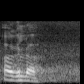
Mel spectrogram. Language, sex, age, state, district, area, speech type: Punjabi, male, 60+, Punjab, Bathinda, rural, read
